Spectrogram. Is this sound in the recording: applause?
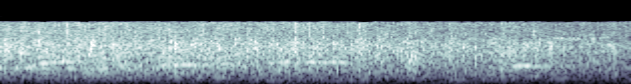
yes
